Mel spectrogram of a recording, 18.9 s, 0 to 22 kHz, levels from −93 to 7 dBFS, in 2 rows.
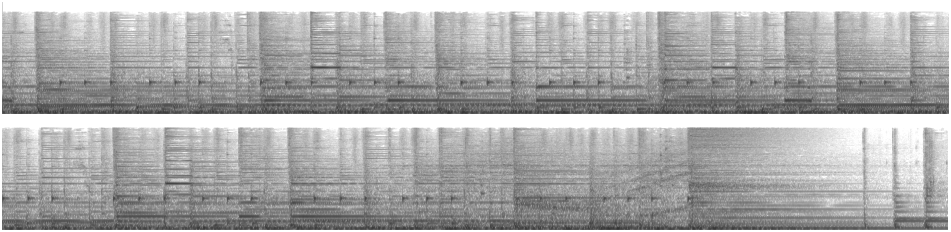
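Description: No technical faults are audible.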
